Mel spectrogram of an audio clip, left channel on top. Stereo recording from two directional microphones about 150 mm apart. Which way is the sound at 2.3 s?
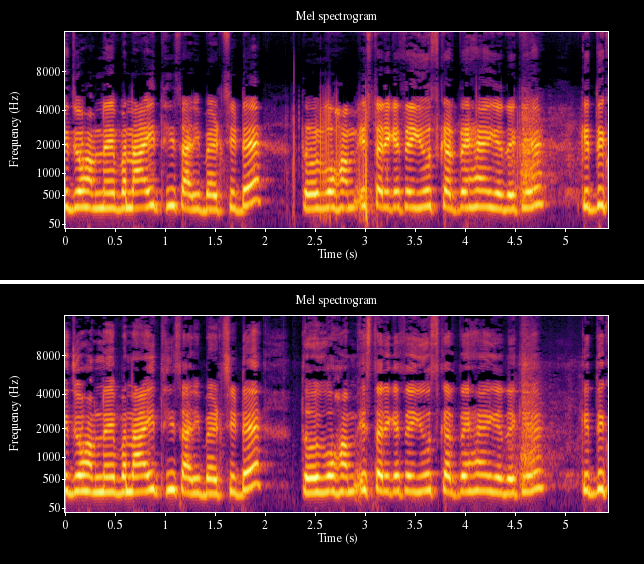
50° right (ahead or behind).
